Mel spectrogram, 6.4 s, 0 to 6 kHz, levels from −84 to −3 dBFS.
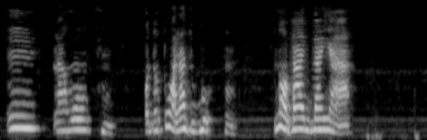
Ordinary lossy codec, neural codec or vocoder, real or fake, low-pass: AAC, 32 kbps; codec, 16 kHz, 8 kbps, FreqCodec, larger model; fake; 5.4 kHz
